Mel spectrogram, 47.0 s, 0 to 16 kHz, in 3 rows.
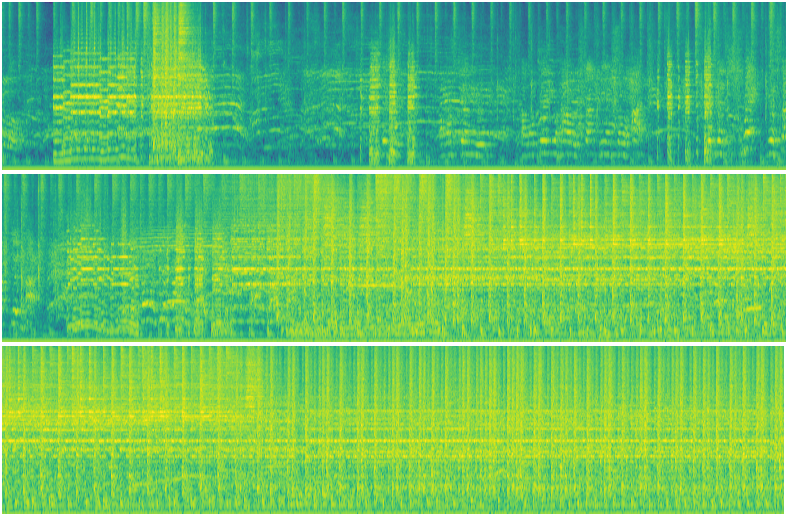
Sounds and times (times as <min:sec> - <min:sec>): Speech: 0:00.0 - 0:00.8, 0:05.0 - 0:21.8, 0:29.4 - 0:32.4
Funny music: 0:00.0 - 0:04.8, 0:06.1 - 0:09.6, 0:10.5 - 0:47.0.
